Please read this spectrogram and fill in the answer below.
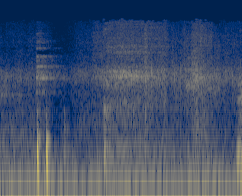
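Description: Paper towel rubbing and crinkling as a small black ring is wiped clean of dirt, with two quick clicks just under half a second in.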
